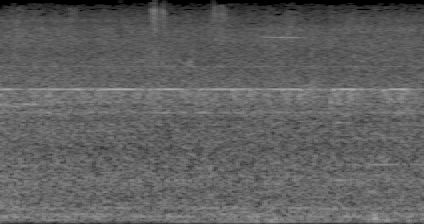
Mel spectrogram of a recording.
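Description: A train at the station: a steady low rumble with a thin, high, steady whine over it that starts at the beginning.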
